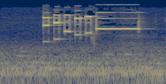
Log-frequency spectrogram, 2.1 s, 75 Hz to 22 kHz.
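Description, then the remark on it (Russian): An electronic device connected to a charger, with its left button 2 held, plays a quick series of high-pitched beeps at shifting pitches, ending in one longer steady tone, signalling its battery is still charging. A low hum sits underneath, and no one speaks. “и слышать, опять же, этот сигнал, это значит, что прибор еще заряжается.”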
